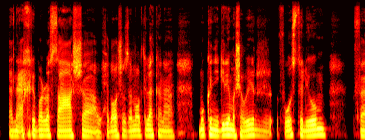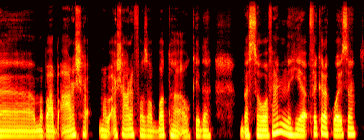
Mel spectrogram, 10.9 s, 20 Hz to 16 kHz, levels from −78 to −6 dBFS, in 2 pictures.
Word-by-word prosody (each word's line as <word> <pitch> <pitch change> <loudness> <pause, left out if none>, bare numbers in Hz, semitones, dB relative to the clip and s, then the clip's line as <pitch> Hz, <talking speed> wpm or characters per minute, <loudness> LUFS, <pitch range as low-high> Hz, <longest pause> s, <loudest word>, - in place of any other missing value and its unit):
أنا 95 -1 0
آخري 105 +2 +1
برا 105 +1 0
الساعة 100 -2 +3
22:00 100 +1 +3
أو 90 +1 -5
23:00 100 +1 -2
زي 95 0 -2
ما 105 - 0
قلت 105 0 -3
لَك 110 0 0
أنا 95 -2 -4 0.4
ممكن 110 +1 +1
ييجي 105 +1 +2
لي 115 - +6
مشاوير 100 -2 +1
في - - -7
وسط 110 +2 +2
اليوم، 110 +3 +2 0.4
فما 95 -1 -2
بابقعرش 95 +4 +1
ما - - -3 0.3
بابقاش 110 +5 -1
أعرف 115 +1 -1
أضبطّها 100 0 -1
أو 90 +2 -4
كده. 105 0 -3 0.4
بس 105 +2 +2
هو 105 0 +3
فعلًا 150 +2 +1
هي 110 -3 +2
فكرة 130 +1 +2
كويسة، 125 +2 +1
105 Hz, 180 wpm, -22 LUFS, 95-110 Hz, 0.4 s, لي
